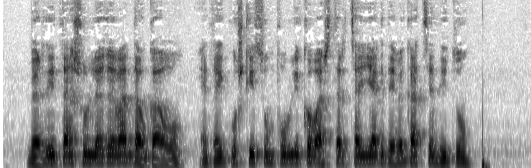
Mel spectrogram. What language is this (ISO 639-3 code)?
eus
